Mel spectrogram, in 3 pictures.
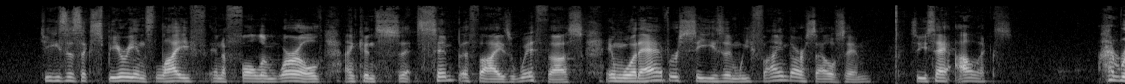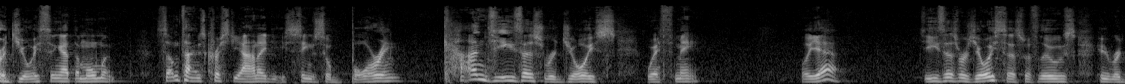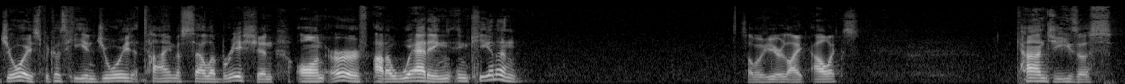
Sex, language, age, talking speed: male, English, 20-39, 120 wpm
